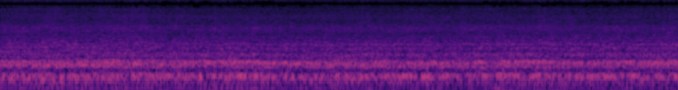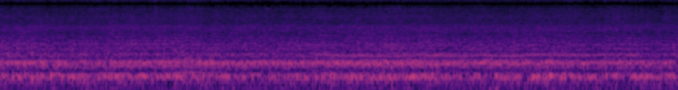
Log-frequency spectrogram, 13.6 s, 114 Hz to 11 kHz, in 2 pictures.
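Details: Continuous buzzing of pollinating bees, a dense even hum layered in low bands around 250 and 500, no pauses or other clear sounds.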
